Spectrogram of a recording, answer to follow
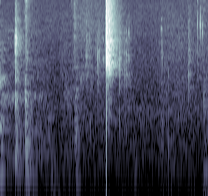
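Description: Faint handling noise with one sharp click about a second in, from a rotary cutter and acrylic ruler being handled on a cutting mat.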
